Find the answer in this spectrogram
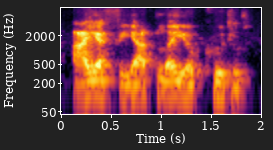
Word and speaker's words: Eyjafjallajökull: So a piece of trivia, I actually know how to pronounce that. Eyjafjallajökull.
